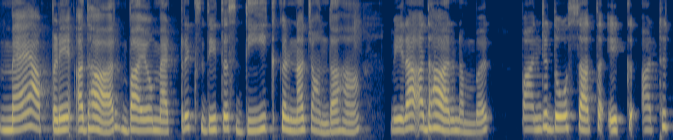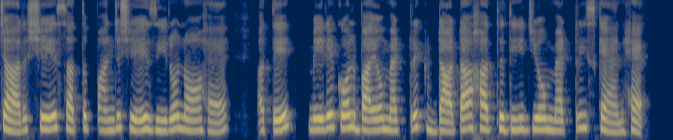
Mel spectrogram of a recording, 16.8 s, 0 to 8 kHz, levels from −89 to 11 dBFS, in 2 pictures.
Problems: constant background noise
